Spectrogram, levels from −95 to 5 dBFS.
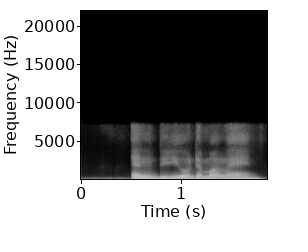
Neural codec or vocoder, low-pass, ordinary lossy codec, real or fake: codec, 24 kHz, 0.9 kbps, WavTokenizer, large speech release; 7.2 kHz; none; fake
